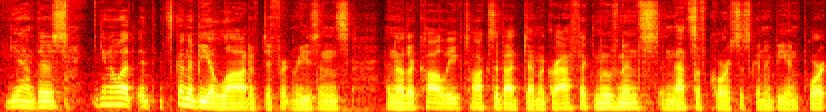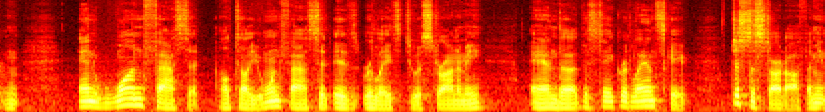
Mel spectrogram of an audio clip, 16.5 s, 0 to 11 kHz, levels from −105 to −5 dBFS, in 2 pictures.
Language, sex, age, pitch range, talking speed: English, male, 40-59, 85-115 Hz, 195 wpm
